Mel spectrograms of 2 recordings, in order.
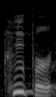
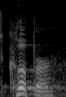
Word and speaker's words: Cooper: It's not Cooper, it's Cooper, okay, even though it's spelled K or C-O-O, it's not Coop, it's Coop, and again, that's because you've never been there that you don't know that, but he was at Klondike, little bitty country church.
